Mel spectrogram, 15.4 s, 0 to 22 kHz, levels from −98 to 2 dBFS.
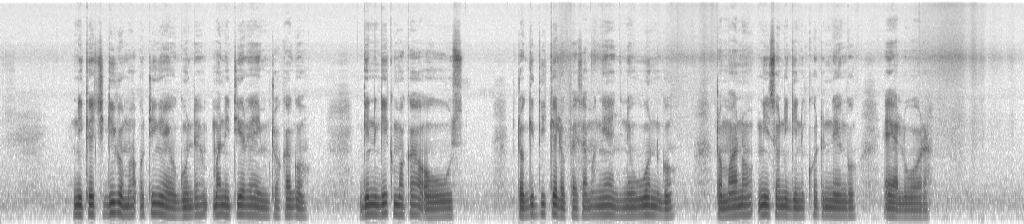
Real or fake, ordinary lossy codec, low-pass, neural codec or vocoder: fake; none; none; vocoder, 44.1 kHz, 128 mel bands every 512 samples, BigVGAN v2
